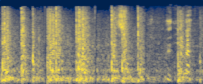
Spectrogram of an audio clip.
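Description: A rapid, loud barrage of fireworks exploding, bursts cracking and popping in quick succession over a continuous rumbling background, with the blasts overlapping one another.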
